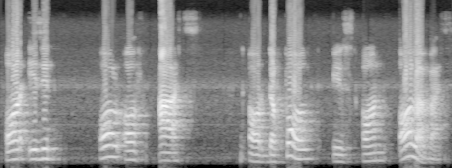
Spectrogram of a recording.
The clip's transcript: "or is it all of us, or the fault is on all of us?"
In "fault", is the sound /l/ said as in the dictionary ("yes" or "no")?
yes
